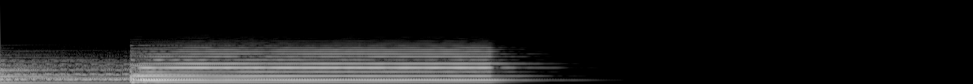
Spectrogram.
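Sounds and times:
trombone sonata: 0.0 - 5.6.

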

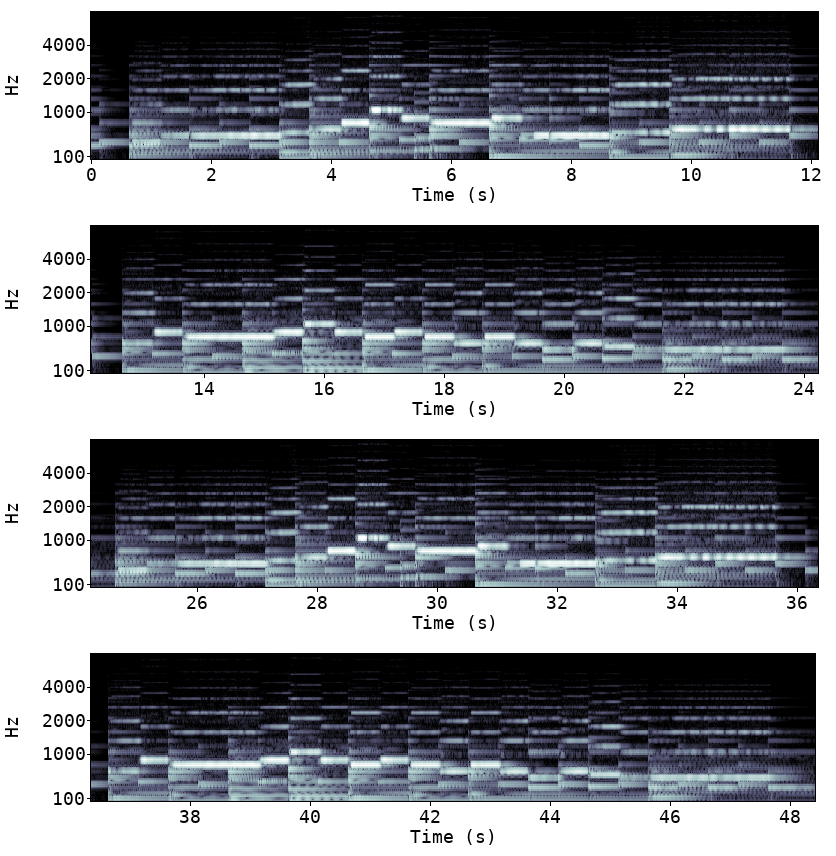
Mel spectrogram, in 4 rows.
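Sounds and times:
two flutes playing karaoke backing: 0.7 - 11.9, 12.7 - 23.8, 24.7 - 35.9, 36.7 - 47.9.

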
